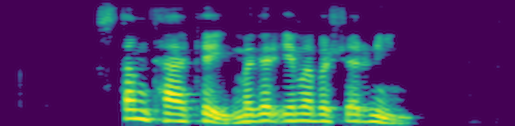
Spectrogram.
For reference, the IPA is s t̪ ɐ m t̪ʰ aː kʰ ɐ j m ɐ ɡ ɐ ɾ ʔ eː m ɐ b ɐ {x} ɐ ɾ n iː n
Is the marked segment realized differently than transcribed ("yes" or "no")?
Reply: yes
